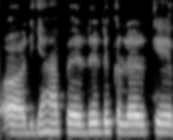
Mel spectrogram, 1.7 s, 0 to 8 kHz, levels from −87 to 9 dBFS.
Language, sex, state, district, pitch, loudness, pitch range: Hindi, female, Bihar, Sitamarhi, 185 Hz, -15 LUFS, 180-195 Hz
